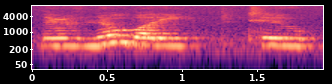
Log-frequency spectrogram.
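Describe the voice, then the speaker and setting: A child reading a storybook aloud haltingly, stumbling over words and correcting them. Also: sits high, steady tone, a little mellow. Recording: roomy, distant home recording, faint noise.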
